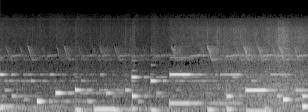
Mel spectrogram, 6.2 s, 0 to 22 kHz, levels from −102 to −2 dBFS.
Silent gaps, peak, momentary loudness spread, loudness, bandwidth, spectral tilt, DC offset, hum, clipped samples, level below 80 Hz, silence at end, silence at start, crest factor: none; -8 dBFS; 11 LU; -22 LUFS; 12.5 kHz; -6.5 dB/octave; under 0.1%; none; under 0.1%; -30 dBFS; 0 s; 0 s; 14 dB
